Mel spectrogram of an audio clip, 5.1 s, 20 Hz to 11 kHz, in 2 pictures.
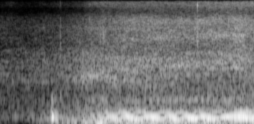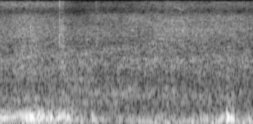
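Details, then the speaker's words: Kia 4WD at about 220,000 miles, after its plugged air filter was fixed, gives an even engine hum that rises and holds as it pulls away, with no knocks; smooth despite a noted exhaust leak. "Okay, we have an exhaust leak, but the car is smooth. Car is smooth."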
